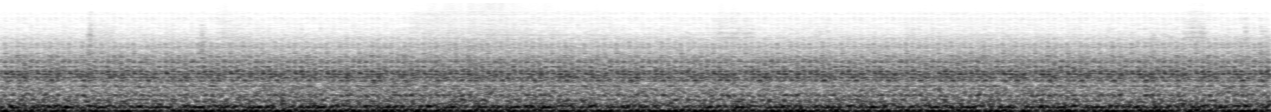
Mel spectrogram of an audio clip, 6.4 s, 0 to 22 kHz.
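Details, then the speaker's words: Lansing Bagnall Model A tug with a Perkins P4 diesel, just started cold after long storage, idling with an uneven stumbling beat as some strokes drop out. Running but missing; owner suspects injector trouble. Oil pressure is present. "there you go guys a right a run y move missing a bit having inject of trouble not smoke"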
